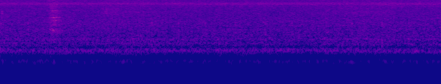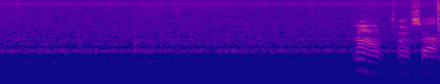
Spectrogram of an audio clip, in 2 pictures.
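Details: Continuous humming drone of honey bees during a hive relocation in Weslaco, Texas; the colony was a swarm from an exposed tree hive. Soft knocks, then a burst of human voice near the end.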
